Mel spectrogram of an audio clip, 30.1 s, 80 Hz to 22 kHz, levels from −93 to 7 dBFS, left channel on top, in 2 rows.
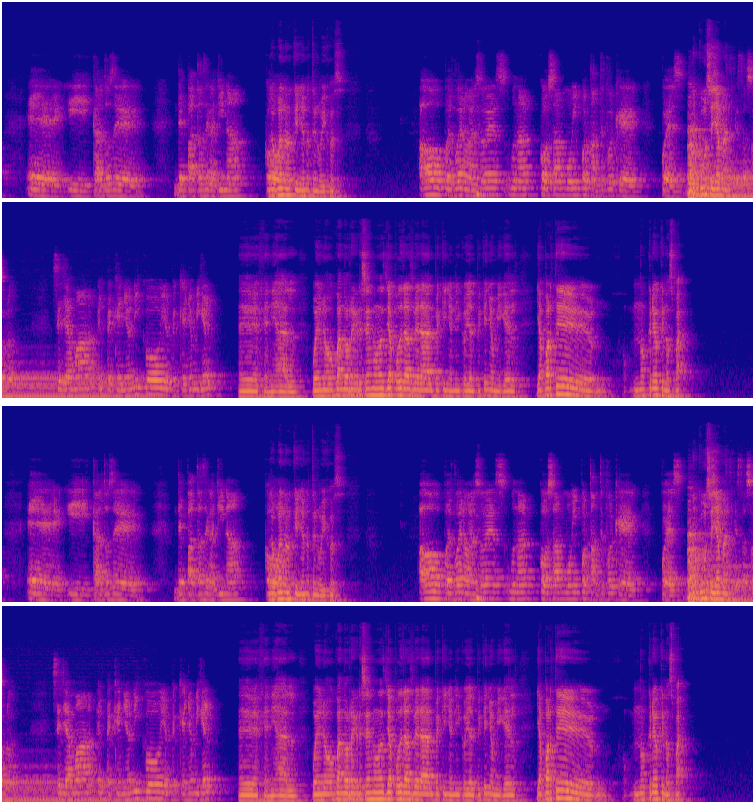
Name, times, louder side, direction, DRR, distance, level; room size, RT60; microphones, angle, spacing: voice 1, 0.5-2.8 3.1-4.8 5.3-5.9 8.3-10.5 10.8-12.7 13.2-13.8 14.1-14.4 14.8-15.3 16.0-19.2, left 1 dB, 80° right, 1 dB, 3.7 m, -32 dB
voice 2, 5.3-6.8 9.5-9.6 13.8-14.6 19.7-20.9 21.2-25.3 25.7-27.1 27.6-28.6, right 1 dB, 5° right, 3 dB, 0.6 m, -26 dB
sound 1, 13.7-18.5, left 1 dB, 30° right, 1.8 m, -30 dB
12.0 x 9.1 x 2.5 m, 0.74 s
head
